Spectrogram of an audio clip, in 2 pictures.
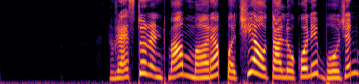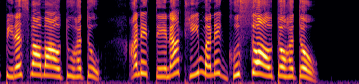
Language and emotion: Gujarati, angry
